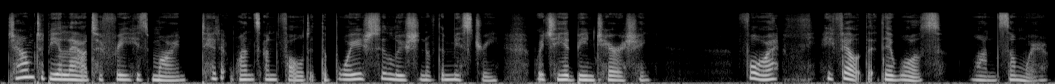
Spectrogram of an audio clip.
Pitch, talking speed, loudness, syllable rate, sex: 215 Hz, 175 wpm, -21 LUFS, 5.6 syllables/s, female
